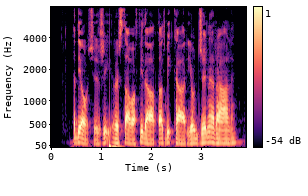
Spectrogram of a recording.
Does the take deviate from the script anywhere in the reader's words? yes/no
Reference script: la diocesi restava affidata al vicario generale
no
